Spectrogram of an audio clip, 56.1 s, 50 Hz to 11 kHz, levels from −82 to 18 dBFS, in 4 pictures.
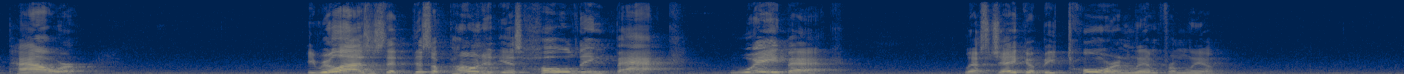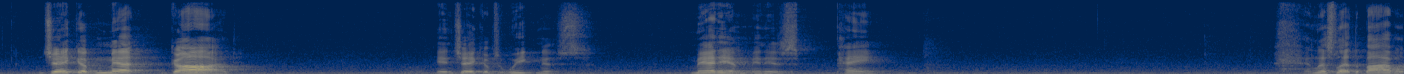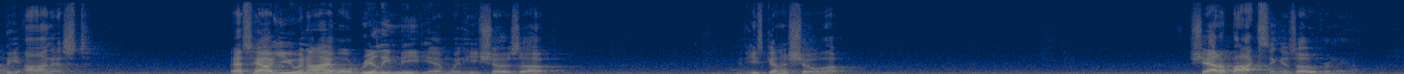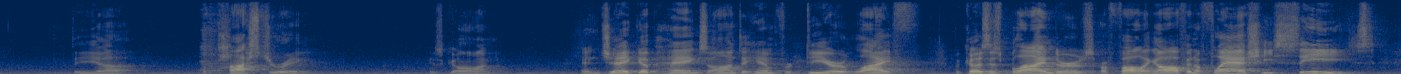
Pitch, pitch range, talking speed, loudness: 135 Hz, 120-160 Hz, 90 wpm, -29 LUFS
